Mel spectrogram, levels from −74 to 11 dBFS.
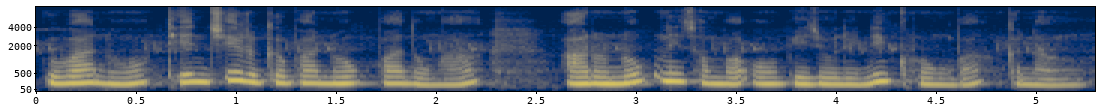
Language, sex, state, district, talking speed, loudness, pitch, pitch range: Garo, male, Meghalaya, South Garo Hills, 135 wpm, -13 LUFS, 195 Hz, 185-220 Hz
